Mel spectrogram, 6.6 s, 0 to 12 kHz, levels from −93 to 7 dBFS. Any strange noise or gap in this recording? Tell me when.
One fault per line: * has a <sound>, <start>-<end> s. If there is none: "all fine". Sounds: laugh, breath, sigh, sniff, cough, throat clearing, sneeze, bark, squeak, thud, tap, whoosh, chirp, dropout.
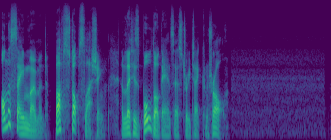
all fine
